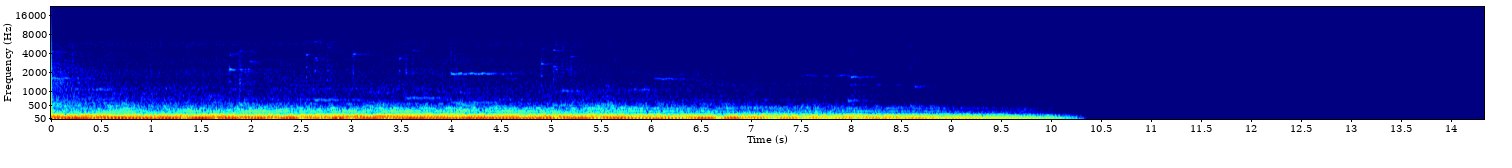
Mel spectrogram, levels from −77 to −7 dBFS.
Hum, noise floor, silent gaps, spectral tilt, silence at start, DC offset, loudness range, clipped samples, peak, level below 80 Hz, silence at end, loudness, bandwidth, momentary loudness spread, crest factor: none; -45 dBFS; none; -9.5 dB/octave; 0 s; 0.3%; 14 LU; under 0.1%; -10 dBFS; -24 dBFS; 4.05 s; -27 LUFS; 2.1 kHz; 12 LU; 14 dB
